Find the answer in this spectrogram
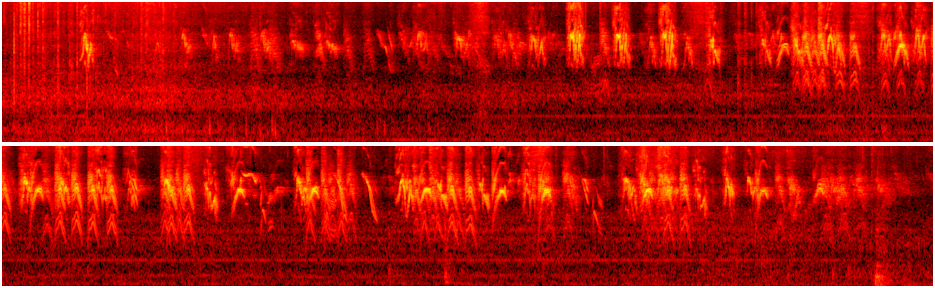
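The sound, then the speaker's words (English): Many birds chirp and squawk outdoors in dense, overlapping bursts, mostly from the north, busiest in the second half, with a faint steady hum and low rumble in the background and no voices. “Most of the squawking is to the north.”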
